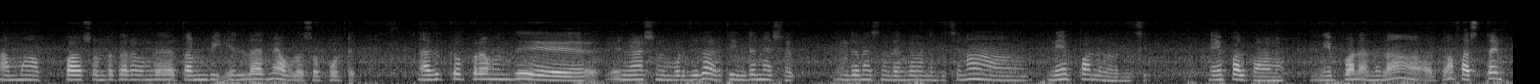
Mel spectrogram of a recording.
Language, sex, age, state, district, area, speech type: Tamil, female, 18-30, Tamil Nadu, Thoothukudi, rural, spontaneous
